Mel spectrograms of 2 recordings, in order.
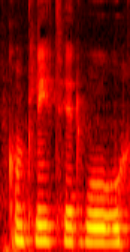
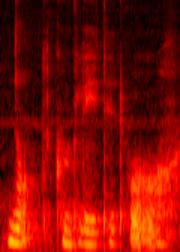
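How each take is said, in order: First: Said in the usual way. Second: Whispering. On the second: Real, not acted. Correcting herself under breath.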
